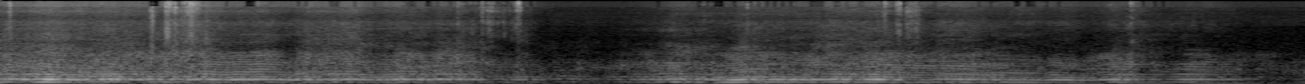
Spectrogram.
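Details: European hornets at the nest, making a steady low, humming buzz that swells and fades in strength without a break for several seconds.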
